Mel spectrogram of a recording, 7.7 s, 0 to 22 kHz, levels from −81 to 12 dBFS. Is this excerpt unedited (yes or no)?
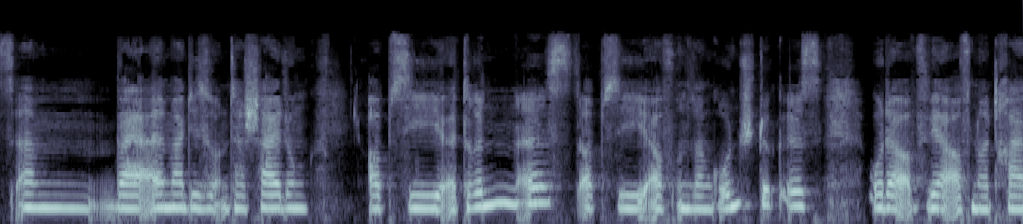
yes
